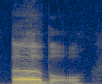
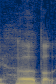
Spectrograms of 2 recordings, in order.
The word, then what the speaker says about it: herbal: word is pronounced now in american english the word herbal uh has the h silence so they pronounce it herbal now you might find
